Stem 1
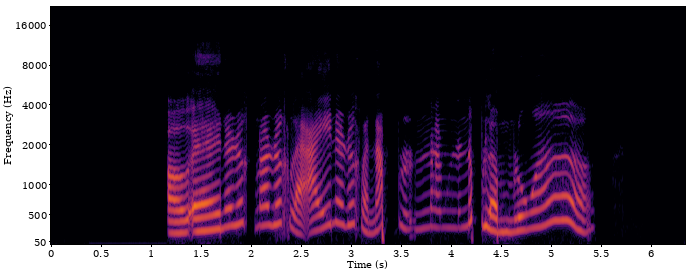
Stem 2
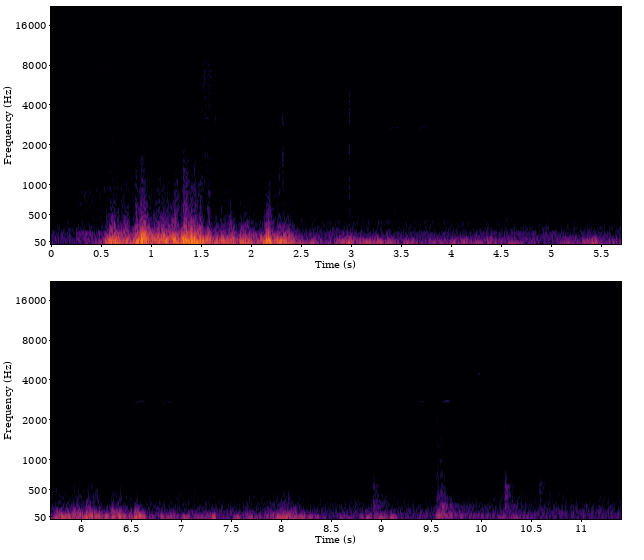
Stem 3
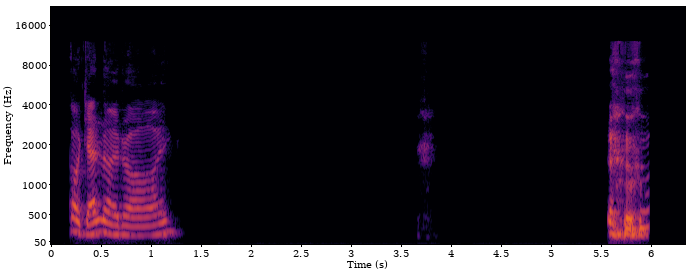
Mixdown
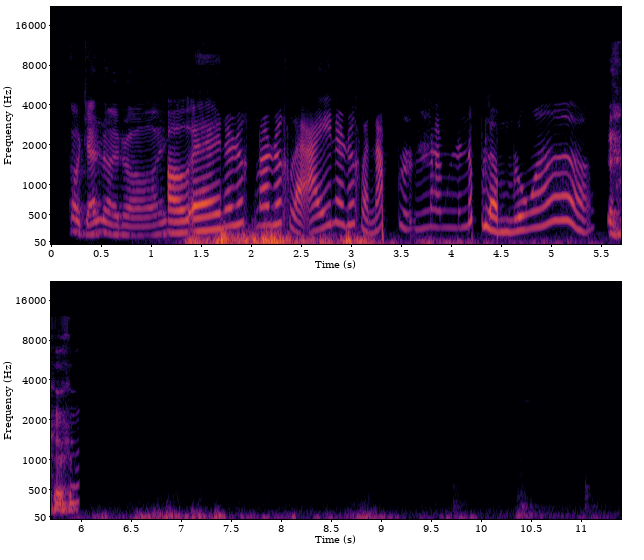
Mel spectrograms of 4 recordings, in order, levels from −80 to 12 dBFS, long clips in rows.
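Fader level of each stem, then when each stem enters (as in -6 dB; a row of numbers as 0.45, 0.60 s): -4.5, -6.0, -9.5 dB; 0.00, 0.80, 0.00 s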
